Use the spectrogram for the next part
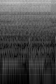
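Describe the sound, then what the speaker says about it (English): A grinder machine shaping a Bidri metal piece gives a steady, even electric whine with a faint low pulsing throughout, close and unbroken for the brief moment. "So the next process will be on the grinder machine."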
